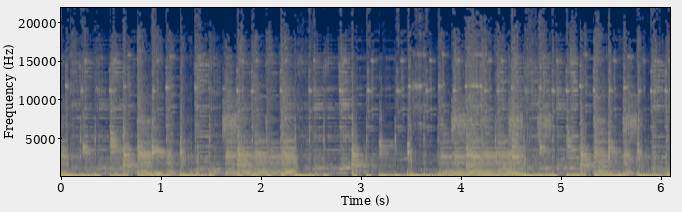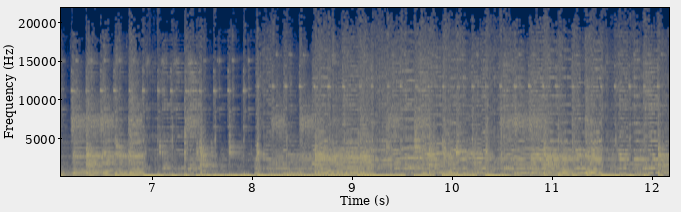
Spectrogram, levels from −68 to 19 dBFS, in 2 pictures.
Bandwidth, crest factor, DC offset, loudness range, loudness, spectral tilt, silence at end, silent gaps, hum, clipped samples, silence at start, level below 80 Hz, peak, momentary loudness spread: over 20 kHz; 6 dB; under 0.1%; 2 LU; -7 LUFS; -4 dB/octave; 0 s; none; none; under 0.1%; 0 s; -12 dBFS; 0 dBFS; 3 LU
